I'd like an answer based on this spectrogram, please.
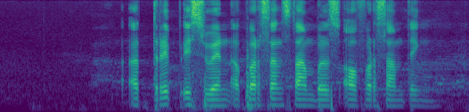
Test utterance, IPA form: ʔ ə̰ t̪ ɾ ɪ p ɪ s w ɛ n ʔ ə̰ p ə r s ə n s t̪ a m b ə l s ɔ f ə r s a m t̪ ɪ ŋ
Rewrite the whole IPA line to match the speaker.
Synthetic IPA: ʔ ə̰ t̪ ɾ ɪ p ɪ s w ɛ n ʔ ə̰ p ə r s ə n s t̪ a m b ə l s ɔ f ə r s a m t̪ ɪ ŋ

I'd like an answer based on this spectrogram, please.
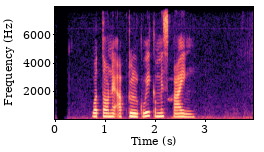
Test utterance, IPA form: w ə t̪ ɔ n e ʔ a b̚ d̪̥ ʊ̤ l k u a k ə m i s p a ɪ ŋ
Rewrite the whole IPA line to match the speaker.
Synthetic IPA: w ə t̪ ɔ n e ʔ a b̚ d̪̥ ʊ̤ l k u i k ə m ɪ s p a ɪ ŋ

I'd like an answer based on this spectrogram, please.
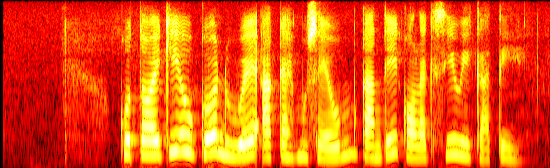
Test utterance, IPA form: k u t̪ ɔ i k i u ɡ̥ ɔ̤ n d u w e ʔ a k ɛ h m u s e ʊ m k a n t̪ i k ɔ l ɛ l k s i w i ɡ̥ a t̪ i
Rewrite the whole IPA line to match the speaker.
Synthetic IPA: k u t̪ ɔ i k i u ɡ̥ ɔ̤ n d u w e ʔ a k ɛ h m u s e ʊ m k a n t̪ i k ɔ l ɛ k s i w i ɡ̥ a t̪ i

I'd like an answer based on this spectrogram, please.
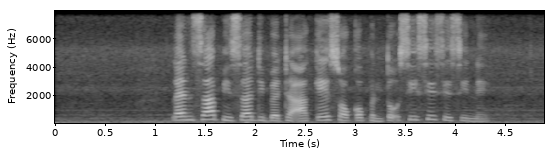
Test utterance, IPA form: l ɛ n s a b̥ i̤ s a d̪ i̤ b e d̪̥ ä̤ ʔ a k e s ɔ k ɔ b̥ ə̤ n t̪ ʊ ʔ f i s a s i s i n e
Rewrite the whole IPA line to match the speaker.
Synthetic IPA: l ɛ n s a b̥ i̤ s a d̪ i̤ b e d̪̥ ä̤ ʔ a k e s ɔ k ɔ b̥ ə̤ n t̪ ʊ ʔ s i s i s i s i n e

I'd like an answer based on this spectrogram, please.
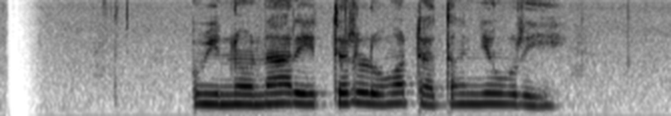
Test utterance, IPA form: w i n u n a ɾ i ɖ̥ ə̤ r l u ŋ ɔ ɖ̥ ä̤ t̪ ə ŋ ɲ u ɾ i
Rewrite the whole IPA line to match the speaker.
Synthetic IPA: w i n o n a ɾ i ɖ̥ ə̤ r l u ŋ ɔ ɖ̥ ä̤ t̪ ə ŋ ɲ u ɾ i

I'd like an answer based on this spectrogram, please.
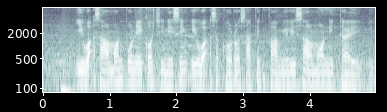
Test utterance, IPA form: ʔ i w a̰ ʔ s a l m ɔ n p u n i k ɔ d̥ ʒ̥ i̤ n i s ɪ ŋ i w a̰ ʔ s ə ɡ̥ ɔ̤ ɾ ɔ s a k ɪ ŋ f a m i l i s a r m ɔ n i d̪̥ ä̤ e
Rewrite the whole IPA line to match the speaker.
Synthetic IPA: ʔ i w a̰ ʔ s a l m ɔ n p u n i k ɔ d̥ ʒ̥ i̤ n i s ɪ ŋ i w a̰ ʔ s ə ɡ̥ ɔ̤ ɾ ɔ s a k ɪ ŋ f a m i l i s a l m ɔ n i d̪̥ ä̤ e

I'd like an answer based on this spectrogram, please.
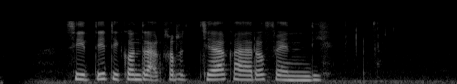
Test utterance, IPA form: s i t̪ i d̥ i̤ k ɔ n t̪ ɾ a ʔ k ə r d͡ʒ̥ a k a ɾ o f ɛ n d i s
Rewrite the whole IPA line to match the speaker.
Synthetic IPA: s i t̪ i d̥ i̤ k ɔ n t̪ ɾ a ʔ k ə r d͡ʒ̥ a k a ɾ o f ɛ n d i h

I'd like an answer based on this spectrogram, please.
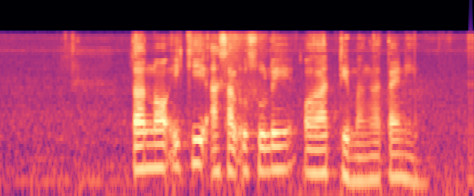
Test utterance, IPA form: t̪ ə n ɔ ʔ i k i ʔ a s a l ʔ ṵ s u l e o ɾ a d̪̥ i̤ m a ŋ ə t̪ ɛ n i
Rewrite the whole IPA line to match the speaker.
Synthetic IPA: t̪ ə n ɔ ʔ i k i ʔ a s a l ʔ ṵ s u l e o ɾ a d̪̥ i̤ m a ŋ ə t̪ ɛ n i

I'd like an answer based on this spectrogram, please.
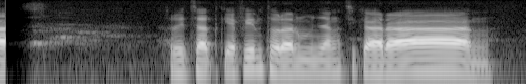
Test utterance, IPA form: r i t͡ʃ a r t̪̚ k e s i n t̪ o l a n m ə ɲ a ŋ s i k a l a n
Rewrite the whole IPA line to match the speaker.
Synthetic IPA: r i t͡ʃ a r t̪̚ k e f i n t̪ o l a n m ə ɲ a ŋ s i k a ɾ a ŋ

